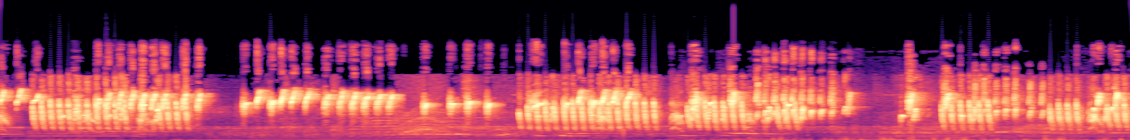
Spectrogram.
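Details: Lure sound for small birds: repeated bursts of fast, high, buzzy trills and chirps, each lasting one to two seconds, separated by short gaps.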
